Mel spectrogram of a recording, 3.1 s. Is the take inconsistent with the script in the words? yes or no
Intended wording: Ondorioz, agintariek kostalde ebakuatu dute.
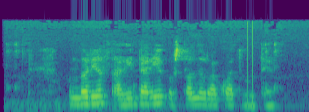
no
